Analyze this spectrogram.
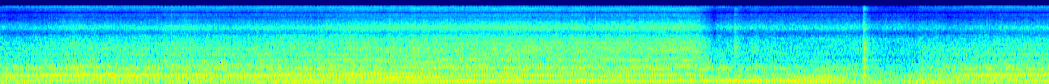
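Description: A race car engine roars loudly up close, its pitch dipping and rising through a turn.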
